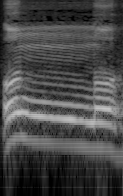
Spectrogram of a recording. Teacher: فيها الميم المشددة تغن بمقدار حركتين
